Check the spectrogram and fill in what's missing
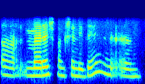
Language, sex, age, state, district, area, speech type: Kannada, female, 18-30, Karnataka, Gadag, urban, conversation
